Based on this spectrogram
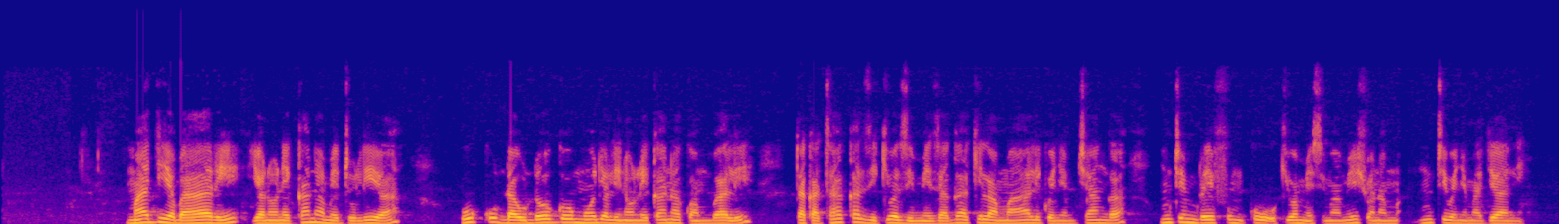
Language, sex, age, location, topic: Swahili, male, 18-24, Mombasa, government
